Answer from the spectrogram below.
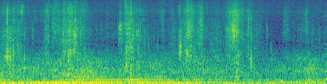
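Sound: footsteps of someone walking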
